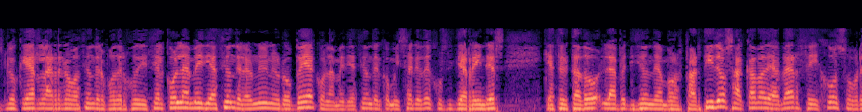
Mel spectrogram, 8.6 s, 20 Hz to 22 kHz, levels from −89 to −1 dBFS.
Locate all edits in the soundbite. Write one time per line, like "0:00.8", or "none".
none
